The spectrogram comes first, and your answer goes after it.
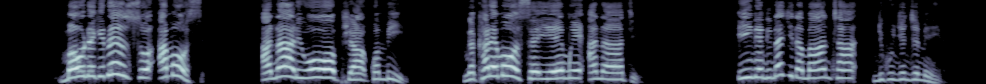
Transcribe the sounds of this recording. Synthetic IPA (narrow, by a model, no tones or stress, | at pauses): maɔnɛk̬ɛɗwɛnsɔʔamɔsɛ̥ | analiwɔwɔpʰjakwambiːɾi | ŋɡakʰalɛmɔsɛjɛmwɛʔanaːtḭ | inɛndinat͡ʃitamantʰa | ndikund͡ʒɛnd͡ʒɛmɛ̰ːɾa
